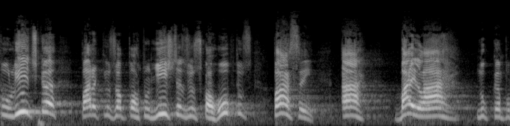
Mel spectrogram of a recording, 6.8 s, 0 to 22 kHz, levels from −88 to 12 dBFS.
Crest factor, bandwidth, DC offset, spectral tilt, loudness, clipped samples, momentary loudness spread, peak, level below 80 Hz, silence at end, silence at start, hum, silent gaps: 18 dB; 11 kHz; under 0.1%; -4 dB/octave; -18 LUFS; under 0.1%; 14 LU; -2 dBFS; -54 dBFS; 0 s; 0 s; none; none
